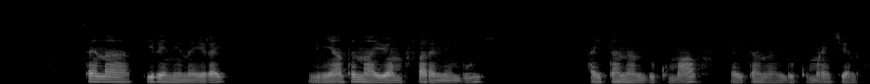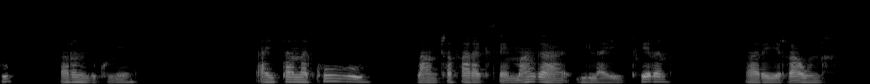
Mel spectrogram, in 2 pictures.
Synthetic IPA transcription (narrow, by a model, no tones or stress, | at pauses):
sajnəpiɾenenəiɾaj | miant̪inaewaminfaɾanambuni̥ | ait̪anənilukumavu̥ | aɦit̪anənilukumajnt͡saniku | aɾinilukumenə̥ | a̰ɦit̪anəku | laniʈ͡ʂəfaɾaki̥z̥ajmaŋɡəilajt̪weɾanə | aɾirawnə̥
